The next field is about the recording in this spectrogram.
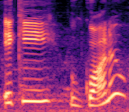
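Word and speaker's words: Ekwonu: than the jets guy by the name of icky guano is that am i saying it correctly all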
